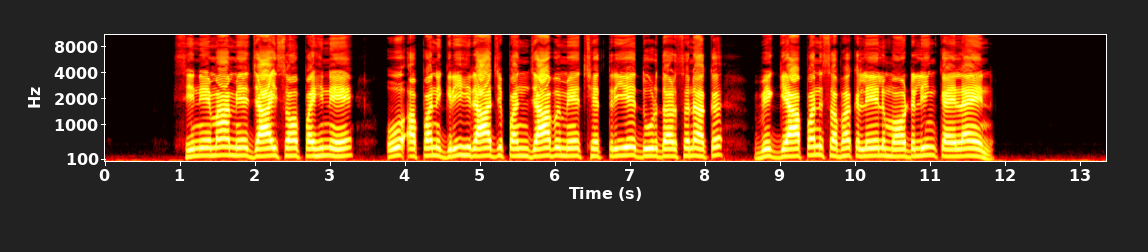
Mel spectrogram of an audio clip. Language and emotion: Maithili, neutral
